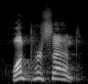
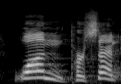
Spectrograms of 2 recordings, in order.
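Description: First: Said in the usual way. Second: "One" hit hard, slowly; slow emphatic "One percent"; slow stressed "One percent". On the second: Shown as a demonstration. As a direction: drag out "One percent" for weight.

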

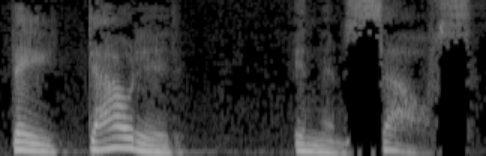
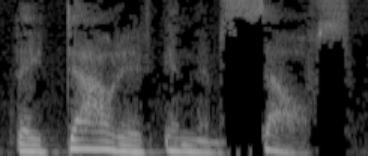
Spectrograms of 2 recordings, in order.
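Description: First: Said in the usual way. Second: "They doubted in themselves" said slowly and quietly; slow, soft emphasis. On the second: Shown as a demonstration. Preacher repeating the point to the congregation, slow and hushed.

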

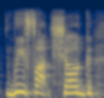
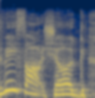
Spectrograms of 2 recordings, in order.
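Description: First: Said in the usual way. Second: Playful Scots accent. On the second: Shown as a demonstration. Host trying a listener's name, Scots accent. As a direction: say WEE FAT SHUG as a Scot would. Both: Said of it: "I want to see it in a Scots accent".

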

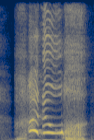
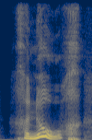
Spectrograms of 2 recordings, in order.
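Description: First: Very high, piercing shout; beaver screaming. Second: A touch of bewildered asking, lower; puzzled question. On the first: The beaver screams at the singing unicorn, a shrill high yell. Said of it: "begint de bever te schreeuwen". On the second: Juniper echoes the beaver, mildly puzzled. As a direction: ask it back, mildly baffled. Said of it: "vraagt Juniper verwonderd". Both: Acted.

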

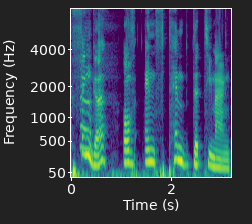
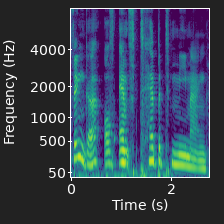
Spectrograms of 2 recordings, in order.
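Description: First: Very drawn-out, careful reading of the odd name; slow announcement. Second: Very slow, careful repeat of the odd name. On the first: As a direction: spell it out slowly. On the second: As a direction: repeat it slowly for them. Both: Shown as a demonstration.

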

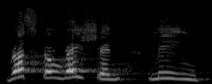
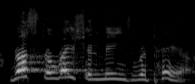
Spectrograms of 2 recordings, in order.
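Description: First: Restoration drawn out slowly, every syllable weighted; slow down and lean on Restoration for note-taking; slow stressed restoration. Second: Said in the usual way. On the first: Shown as a demonstration. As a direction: Restoration spoken slowly and heavily. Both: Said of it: "put in your note".

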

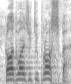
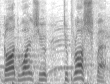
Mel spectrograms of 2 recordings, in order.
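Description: First: Said in the usual way. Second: God wants you to prosper, slower and weightier; slow emphatic repeat. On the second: Shown as a demonstration. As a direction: lean on every word, slow it down. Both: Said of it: "I said this".

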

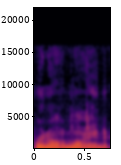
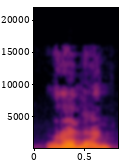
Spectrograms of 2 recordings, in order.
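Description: First: Said in the usual way. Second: "We're not in line?" louder, rising high at the end; questioning echo. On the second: Retold or imitated. Mom querying her child, "We're not in line?" as a rising question.

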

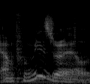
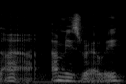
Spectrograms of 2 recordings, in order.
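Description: First: Proud declaration, pitch swelling on Israel. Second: Reluctant, understated admission with a false start; hesitant. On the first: Immigrant recalling answering where she's from, proud. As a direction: state your origin with understated pride. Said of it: "I would say with pride". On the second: Immigrant unsure she wants to announce her origin, hesitant. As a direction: stumble on "I", then own up modestly. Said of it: "now it's like". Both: Retold or imitated.

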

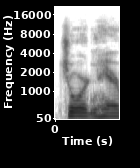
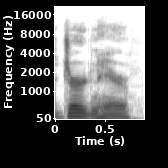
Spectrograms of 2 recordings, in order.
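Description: First: Said in the usual way. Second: Jordan said as "Jurdan", first vowel like "her"; local pronunciation. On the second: Shown as a demonstration. Host contrasting with Michael Jordan, Jordan said as "Jurdan". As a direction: rhyme the start of Jordan with "her". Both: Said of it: "always hard for me to pronounce".

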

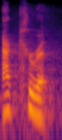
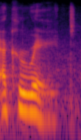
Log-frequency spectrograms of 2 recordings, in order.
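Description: First: "accurate" ending in a short, weak "-ret"; short final vowel. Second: "accurate" wrongly ending like "rate"; long "-ate" ending. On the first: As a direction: keep the end of "accurate" short, like "AK-yuh-rit". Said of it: "ถ้าเกิดมันเป็น adjective เสียงมันจะสั้น". (accurate ออกเสียงท้ายสั้น) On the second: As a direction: stretch the end of "accurate" into "AK-yuh-RATE". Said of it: "ไม่ใช่ accurate". (accurate ลากเสียงท้ายเป็น เรท) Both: Shown as a demonstration.

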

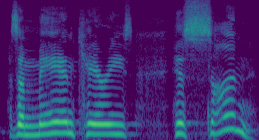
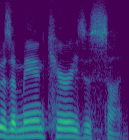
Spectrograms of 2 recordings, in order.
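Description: First: Slow, soft, with a pause before "his son"; savouring the verse. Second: Said in the usual way. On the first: Acted. Preacher dwelling on the beautiful picture, slow savouring repeat. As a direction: linger on "As a man carries", then set "his son" apart.

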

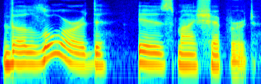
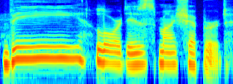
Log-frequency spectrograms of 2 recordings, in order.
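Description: First: "Lord" lifted and drawn out, then a short pause; stress on LORD. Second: Slow recitation, "The" held long; stress on THE. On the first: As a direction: swell on "Lord", then slow to the end. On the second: Counselor leads friend in the verse to repeat, stress on THE. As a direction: stretch "The" out before the rest. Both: Shown as a demonstration. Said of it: "emphasizing a different word each time".

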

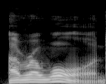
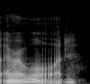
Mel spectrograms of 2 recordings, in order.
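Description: First: REWARD raised high and louder. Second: Said in the usual way. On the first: A narrator's reading. Owl insisting to Pooh on a reward, very loudly. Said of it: "said the Owl very loudly".

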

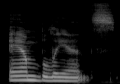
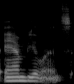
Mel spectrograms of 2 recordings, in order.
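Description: First: Amblience, syllable u dropped: AM-blience. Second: Said in the usual way. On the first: Shown as a demonstration. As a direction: say amblience, squeezing ambulance to two beats. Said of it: "My dad always said". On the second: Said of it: "instead of".

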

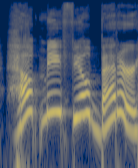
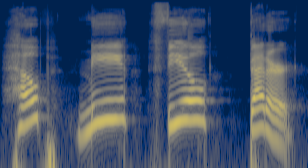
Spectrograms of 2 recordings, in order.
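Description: First: High, loud, drawn-out plea; mock toddler shout. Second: Loud, high, word by word; slow, spelled-out shout. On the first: Toddler telling mom what was wrong, high mock shout. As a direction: imitate a small child yelling for comfort. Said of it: "he shouted at me". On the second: Toddler to his dense mother, very slow and loud. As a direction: imitate a child spelling it out for someone dense. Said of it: "spoke more slowly so his dense mother could understand". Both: A narrator's reading.

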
